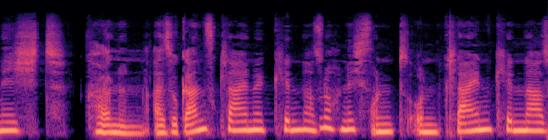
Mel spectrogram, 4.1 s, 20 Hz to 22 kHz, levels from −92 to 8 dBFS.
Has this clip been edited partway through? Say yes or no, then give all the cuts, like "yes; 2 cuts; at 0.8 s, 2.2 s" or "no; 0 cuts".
yes; 2 cuts; at 2.4 s, 2.8 s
